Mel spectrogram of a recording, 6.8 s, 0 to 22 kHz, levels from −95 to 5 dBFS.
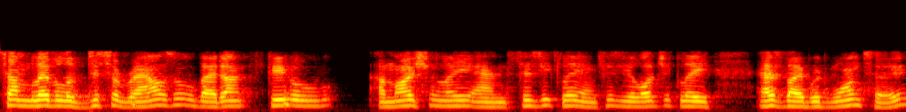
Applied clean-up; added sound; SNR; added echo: neural mask model DeepFilterNet 3.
